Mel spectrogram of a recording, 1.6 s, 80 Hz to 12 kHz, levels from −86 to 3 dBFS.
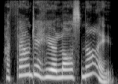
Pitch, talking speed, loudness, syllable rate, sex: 300 Hz, 225 wpm, -16 LUFS, 4.8 syllables/s, female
